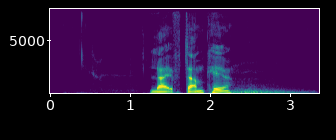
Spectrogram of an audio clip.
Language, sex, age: Danish, male, 64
